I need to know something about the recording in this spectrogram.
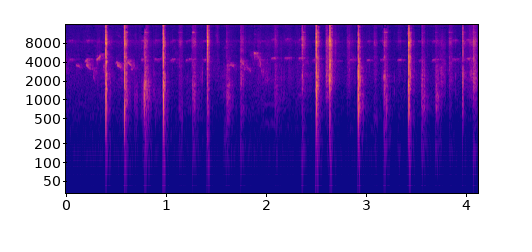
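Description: Curved knife blade striking a coconut husk held on a wooden block, shredding it into coir fibre and pith: a dozen or so sharp, irregular knocks.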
